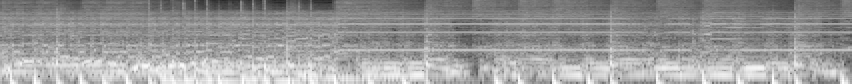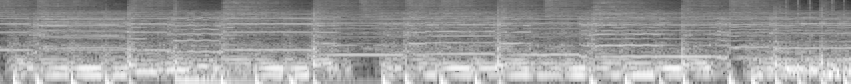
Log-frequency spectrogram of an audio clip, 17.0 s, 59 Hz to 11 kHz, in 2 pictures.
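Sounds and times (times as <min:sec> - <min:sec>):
distorted electric guitar: 0:00.0 - 0:17.0
rock drums: 0:00.0 - 0:17.0.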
